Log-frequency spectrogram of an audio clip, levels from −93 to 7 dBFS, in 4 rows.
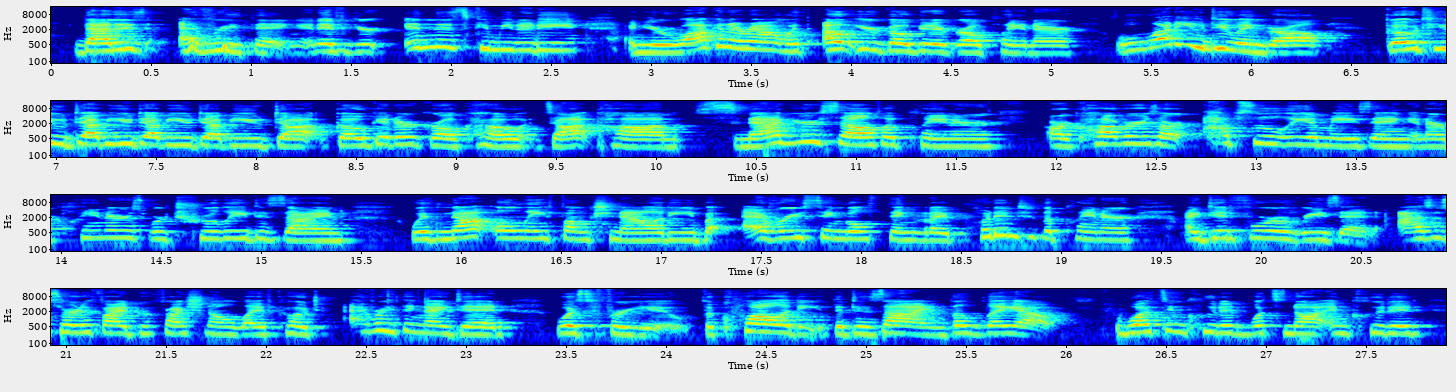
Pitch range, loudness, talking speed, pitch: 235-285 Hz, -32 LUFS, 180 wpm, 260 Hz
